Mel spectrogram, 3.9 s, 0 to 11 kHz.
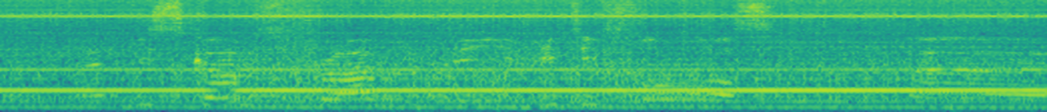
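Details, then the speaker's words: Roland MX-1 mixer at full volume, recorded by AT2020 USB mic near monitor, Roland VT-4 analog output: loud steady hum with hiss and thin whistle; ground-loop hum from analog output. "and the worst for the end I mean it's really the worst this is absolutely horrible"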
